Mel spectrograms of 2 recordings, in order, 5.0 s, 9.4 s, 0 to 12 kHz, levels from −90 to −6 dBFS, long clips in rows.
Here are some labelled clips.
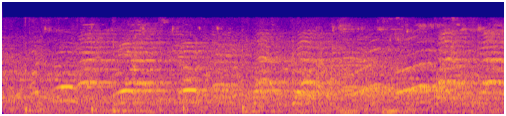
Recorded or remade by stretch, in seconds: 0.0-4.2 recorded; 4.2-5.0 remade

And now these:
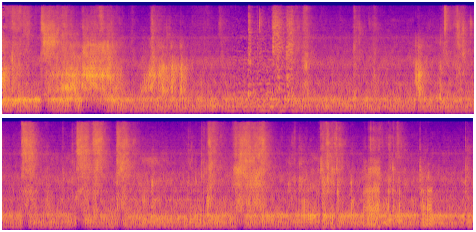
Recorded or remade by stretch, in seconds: 0.0-2.3 remade; 2.3-2.9 recorded; 2.9-9.4 remade

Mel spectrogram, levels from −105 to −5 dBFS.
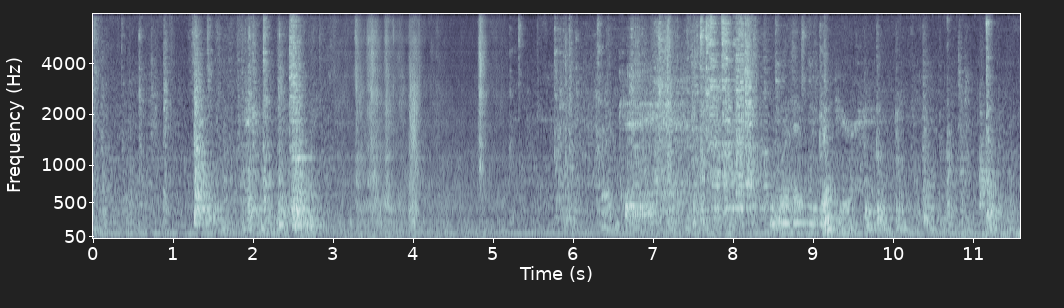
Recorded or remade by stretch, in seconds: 0.0-3.0 recorded; 3.0-5.2 remade; 5.2-11.6 recorded

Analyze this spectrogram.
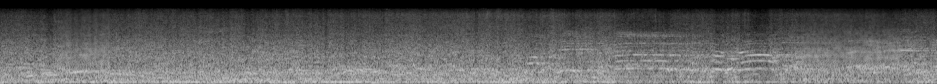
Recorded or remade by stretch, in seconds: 0.0-0.6 recorded; 0.6-1.1 remade; 1.1-8.0 recorded; 8.0-9.0 remade; 9.0-9.4 recorded

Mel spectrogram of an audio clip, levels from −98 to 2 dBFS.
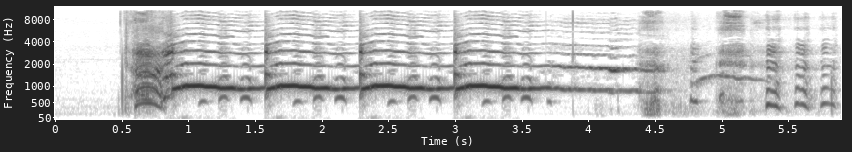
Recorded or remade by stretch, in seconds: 0.0-5.9 recorded

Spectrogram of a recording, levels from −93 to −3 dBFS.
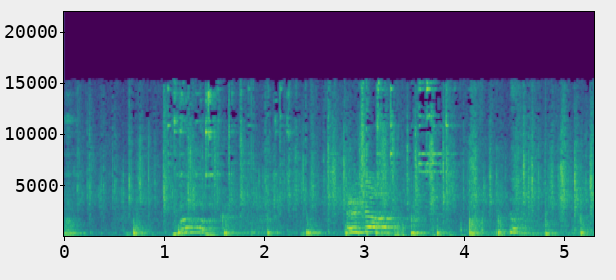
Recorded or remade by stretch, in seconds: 0.0-5.3 recorded

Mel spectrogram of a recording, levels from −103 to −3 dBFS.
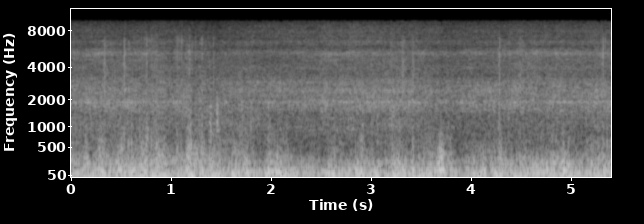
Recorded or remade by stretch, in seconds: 0.0-0.9 recorded; 0.9-1.6 remade; 1.6-5.4 recorded

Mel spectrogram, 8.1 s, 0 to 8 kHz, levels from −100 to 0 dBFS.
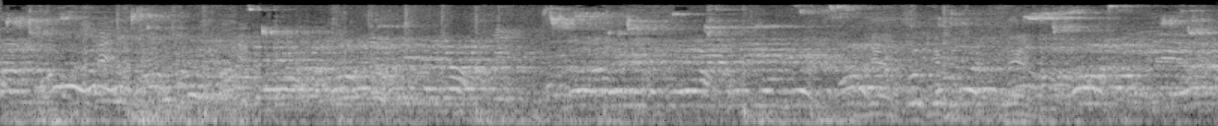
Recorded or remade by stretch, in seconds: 0.0-8.1 recorded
